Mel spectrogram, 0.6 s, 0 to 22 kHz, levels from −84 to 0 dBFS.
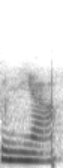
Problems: constant background noise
